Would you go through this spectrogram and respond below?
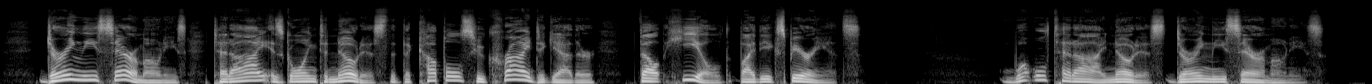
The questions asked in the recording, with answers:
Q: What will Tadai notice during these ceremonies?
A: During these ceremonies, Tadai is going to notice that the couples who cried together felt healed by the experience.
